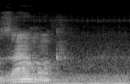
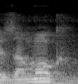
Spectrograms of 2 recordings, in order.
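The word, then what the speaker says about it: замок: we usually may be changing Accent on the world for example zamok zamok it's like cast cast Zam but if you say zamok it's like Lo but it's written the same lot Power Thomas Le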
